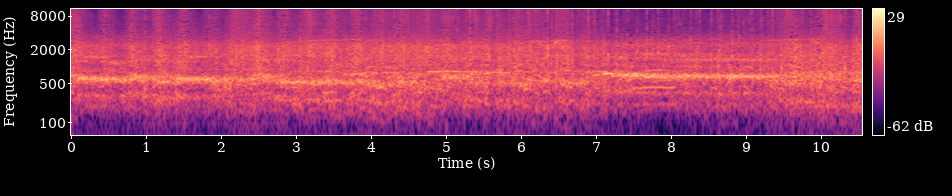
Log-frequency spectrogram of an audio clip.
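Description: Football supporters in the stands chanting a song in unison, with scattered clapping. The chant rises and falls in pitch.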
